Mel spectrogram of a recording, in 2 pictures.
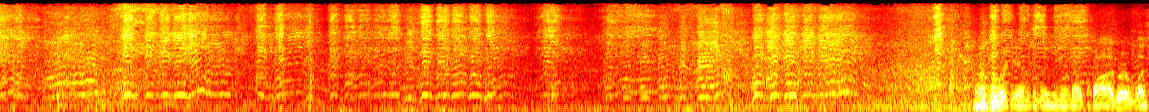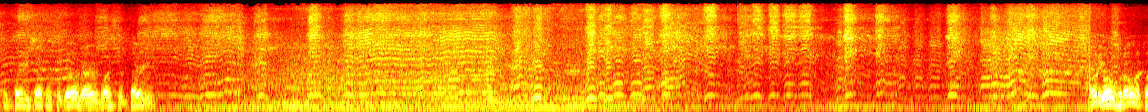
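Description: Small electric motors of radio-controlled cars whine at high pitch, rising and falling as the cars speed up and slow down.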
